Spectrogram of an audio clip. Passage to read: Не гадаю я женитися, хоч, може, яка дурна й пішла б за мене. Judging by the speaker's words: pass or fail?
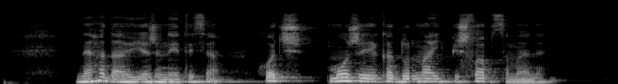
pass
